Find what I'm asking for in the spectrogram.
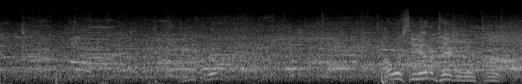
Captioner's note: crowd chattering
